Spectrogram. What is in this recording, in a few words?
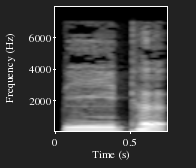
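"piitha", Pali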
